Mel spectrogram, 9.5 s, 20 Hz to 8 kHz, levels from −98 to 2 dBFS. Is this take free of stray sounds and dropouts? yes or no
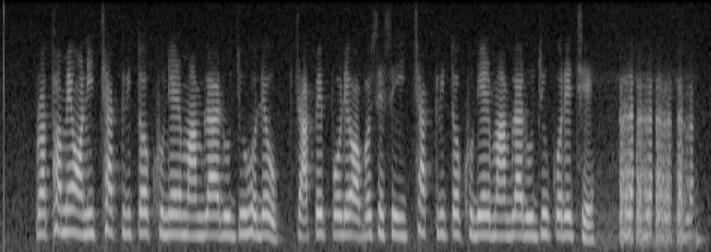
no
